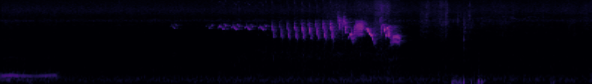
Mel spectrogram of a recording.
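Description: A songbird singing one phrase a couple of seconds in: a few spaced high notes that speed into a rapid trill and end in a falling flourish. Two soft low thumps follow near the end.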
